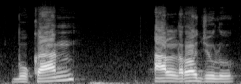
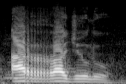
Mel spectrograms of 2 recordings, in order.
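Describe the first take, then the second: First: A clear L is heard before the R. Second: The L merges into a doubled R sound. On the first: The speaker calls it wrong. "Salah kalau kita bilang al-rajulu" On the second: The speaker calls it right. "Yang betul ar-rajulu"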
